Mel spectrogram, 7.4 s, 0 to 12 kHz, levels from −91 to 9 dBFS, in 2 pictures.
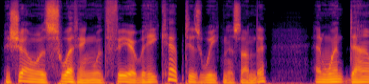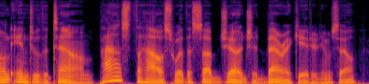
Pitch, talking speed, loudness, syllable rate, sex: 95 Hz, 220 wpm, -18 LUFS, 6.0 syllables/s, male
